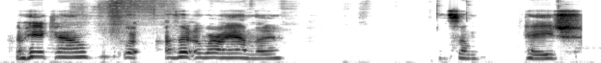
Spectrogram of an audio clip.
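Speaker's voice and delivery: loud, high calling out across a distance. Hearing a voice call for help, a character replies with loud calling out.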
